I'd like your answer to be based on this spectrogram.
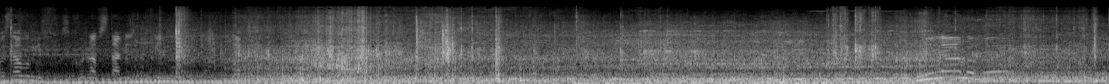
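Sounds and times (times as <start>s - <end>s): skateboard clacks: 1.6s - 7.1s, 8.2s - 11.0s
skateboard wheels rolling on stone: 1.6s - 11.0s.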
